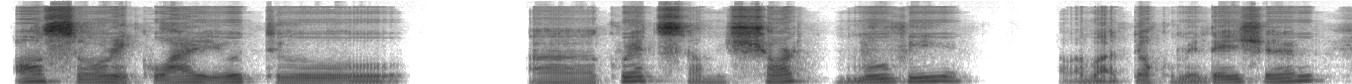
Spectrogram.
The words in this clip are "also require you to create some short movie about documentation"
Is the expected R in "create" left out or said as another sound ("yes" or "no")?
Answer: yes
